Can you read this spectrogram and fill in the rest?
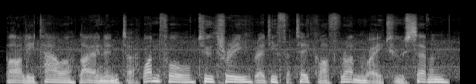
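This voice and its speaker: Low-voiced actor as clipped air traffic radio man. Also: animated, moderate pace, lightly acted. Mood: procedural. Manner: clipped, procedural. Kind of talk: scripted aviation radio phraseology.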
